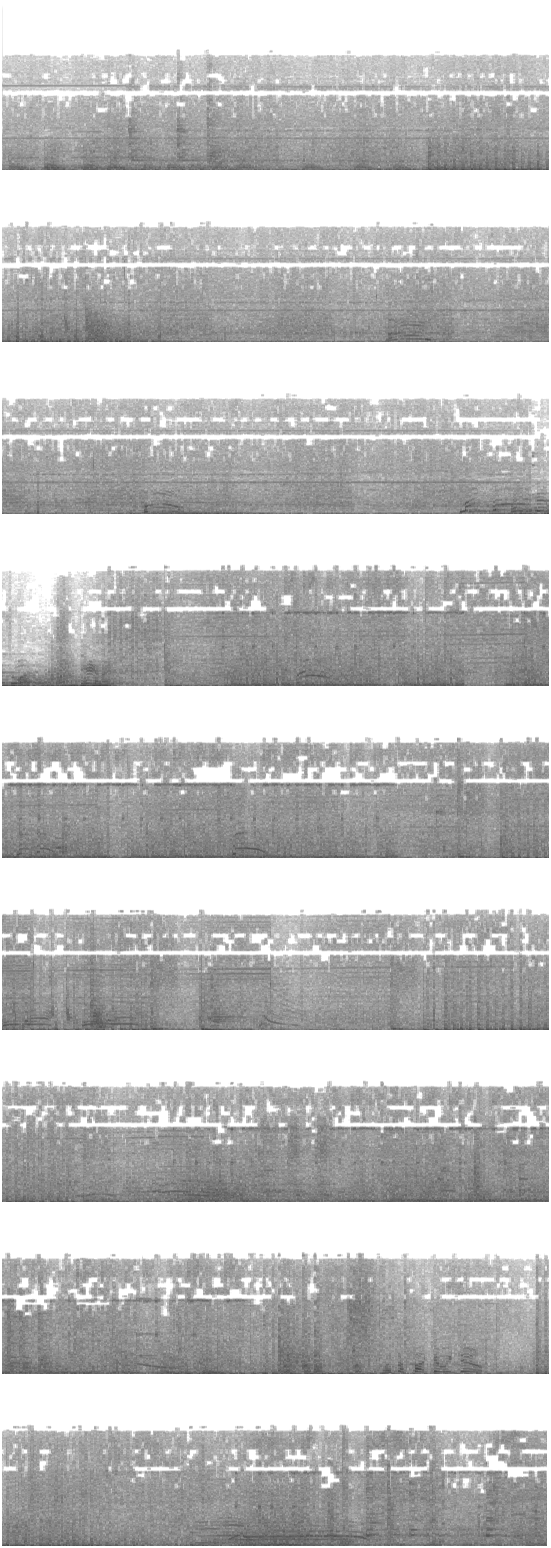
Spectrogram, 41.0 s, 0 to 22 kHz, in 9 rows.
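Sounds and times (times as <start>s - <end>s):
automatic gunfire: 3.5s - 6.1s, 15.5s - 24.3s, 26.2s - 39.0s
voices shouting: 27.8s - 29.9s, 38.0s - 39.7s.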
